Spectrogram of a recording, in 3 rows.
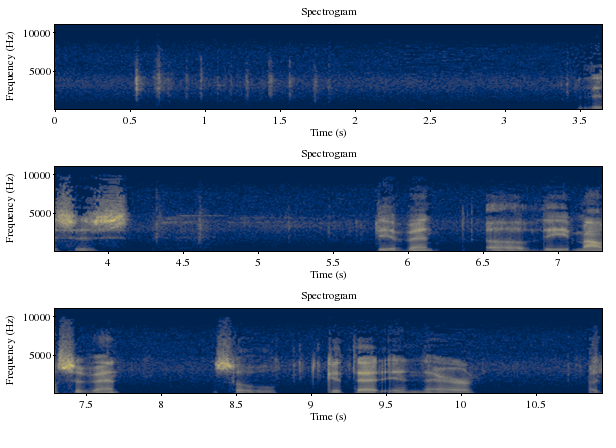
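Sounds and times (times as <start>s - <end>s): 
typing code on a computer keyboard: 0.5s - 1.9s, 8.8s - 9.2s
speech: 3.5s - 4.2s, 5.8s - 7.8s, 8.4s - 10.2s.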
